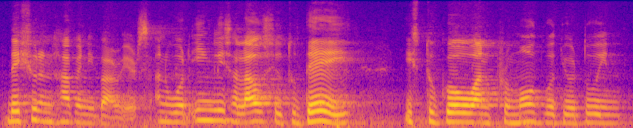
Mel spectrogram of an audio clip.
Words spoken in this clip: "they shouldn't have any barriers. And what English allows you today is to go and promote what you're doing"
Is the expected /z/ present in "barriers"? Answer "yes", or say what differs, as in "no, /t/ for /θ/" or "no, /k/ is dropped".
no, /s/ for /z/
